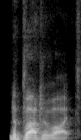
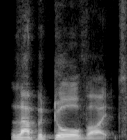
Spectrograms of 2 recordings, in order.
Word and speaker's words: labradorite: do you say it i say it wrong i say lab labradorite i say le brad le bradorite but it is actually labradorite because that's where it was first found was in labrador so beautiful i think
